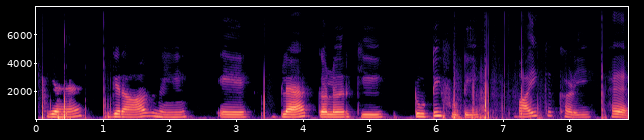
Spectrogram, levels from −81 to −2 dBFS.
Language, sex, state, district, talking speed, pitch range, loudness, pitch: Hindi, female, Punjab, Fazilka, 80 wpm, 175-200 Hz, -23 LUFS, 180 Hz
